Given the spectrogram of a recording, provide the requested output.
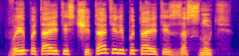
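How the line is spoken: Doctor yelling. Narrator (Russian): заорал доктор

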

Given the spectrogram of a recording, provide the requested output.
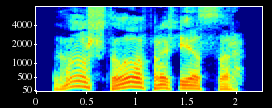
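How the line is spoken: Hoarse, tired voice. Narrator (Russian): Мой голос в тишине прозвучал хрипло и устало

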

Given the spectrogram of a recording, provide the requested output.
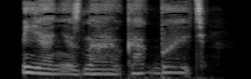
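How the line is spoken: Sigh. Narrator (Russian): вздохнула Торью

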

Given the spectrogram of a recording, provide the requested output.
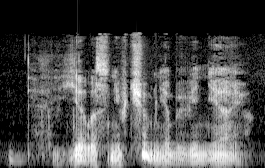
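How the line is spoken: Tired. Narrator (Russian): устало сказал Сварог

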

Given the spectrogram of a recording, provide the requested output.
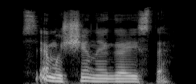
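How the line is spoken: Dry remark. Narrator (Russian): сухо заметил Жиль

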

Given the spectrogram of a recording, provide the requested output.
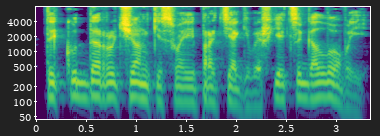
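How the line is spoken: Officer growling. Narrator (Russian): прорычал офицер

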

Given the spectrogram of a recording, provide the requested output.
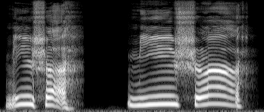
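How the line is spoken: Moaning call for help. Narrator (Russian): Пытался позвать на помощь Берлиоза, дважды простонал

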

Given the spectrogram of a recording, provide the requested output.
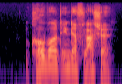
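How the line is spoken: Calling out. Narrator (German): rief Keawe

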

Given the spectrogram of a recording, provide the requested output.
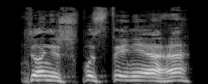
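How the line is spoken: Snort, then laughter. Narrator (Russian): хрюкнул другой, затем рассмеялся

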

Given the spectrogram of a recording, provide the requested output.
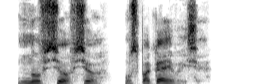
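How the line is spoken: Soft, soothing. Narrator (Russian): проговорил мягко

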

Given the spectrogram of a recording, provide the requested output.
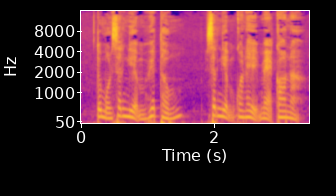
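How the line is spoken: Trembling. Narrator (Vietnamese): Tôi run run bảo bác sĩ

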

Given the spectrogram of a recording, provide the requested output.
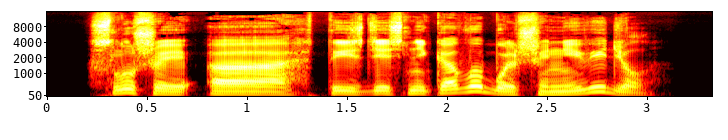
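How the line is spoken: Plain. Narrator (Russian): спросил я

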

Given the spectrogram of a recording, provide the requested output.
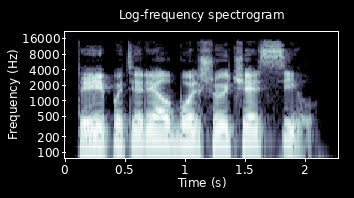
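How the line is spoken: Plain. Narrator (Russian): сказал Игнат

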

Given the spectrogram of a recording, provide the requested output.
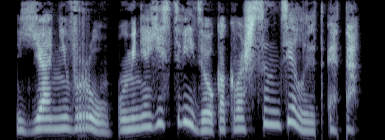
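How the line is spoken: Quiet, tenderness turning furious. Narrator (Russian): Тихо сказала Полина, и нежность сменилась яростью

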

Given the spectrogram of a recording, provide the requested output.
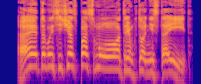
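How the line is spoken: Young man shouting. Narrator (Russian): выкрикнул самый высокий и крепкий из четверки парней

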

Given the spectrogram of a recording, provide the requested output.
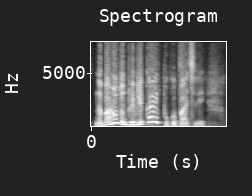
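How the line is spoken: Exclaiming. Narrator (Russian): воскликнул человек на руках

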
